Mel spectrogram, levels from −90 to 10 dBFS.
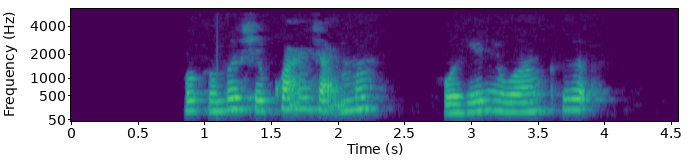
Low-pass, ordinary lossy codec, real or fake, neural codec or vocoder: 5.4 kHz; MP3, 32 kbps; real; none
